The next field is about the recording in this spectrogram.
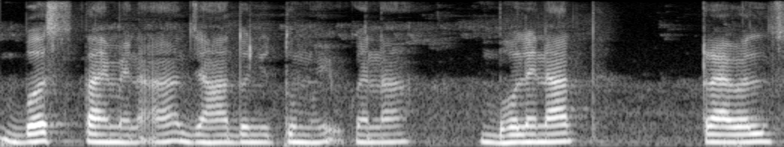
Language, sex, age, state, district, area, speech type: Santali, male, 18-30, Jharkhand, East Singhbhum, rural, spontaneous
